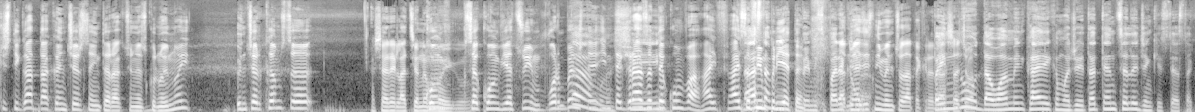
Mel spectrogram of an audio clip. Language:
Romanian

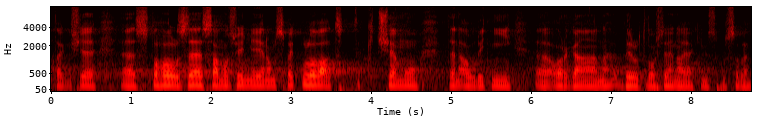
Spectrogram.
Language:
Czech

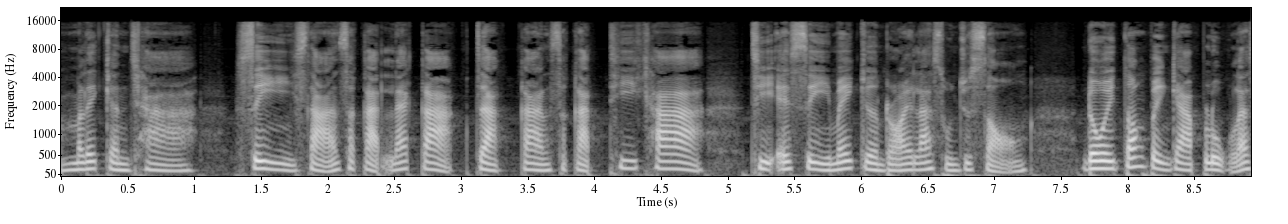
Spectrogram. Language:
Thai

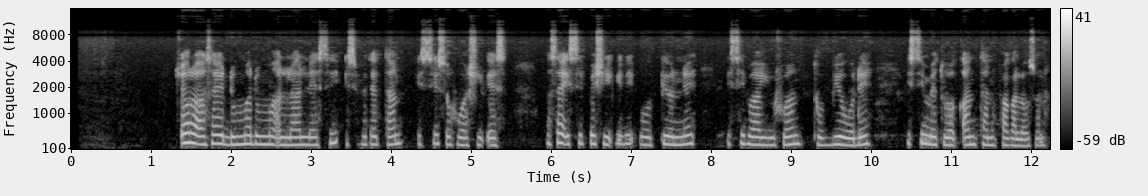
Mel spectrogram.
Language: Wolaytta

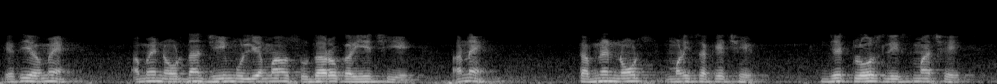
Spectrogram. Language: Gujarati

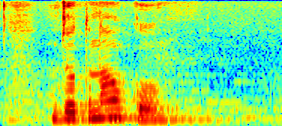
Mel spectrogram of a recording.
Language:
Santali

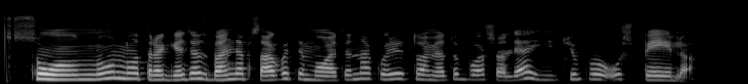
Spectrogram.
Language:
Lithuanian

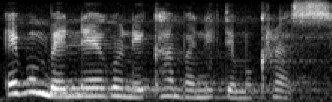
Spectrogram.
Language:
South Ndebele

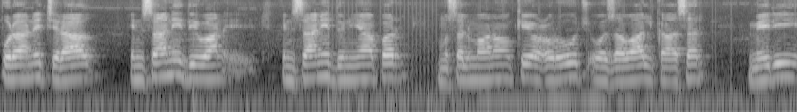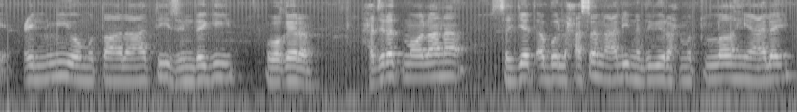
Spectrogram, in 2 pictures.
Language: Urdu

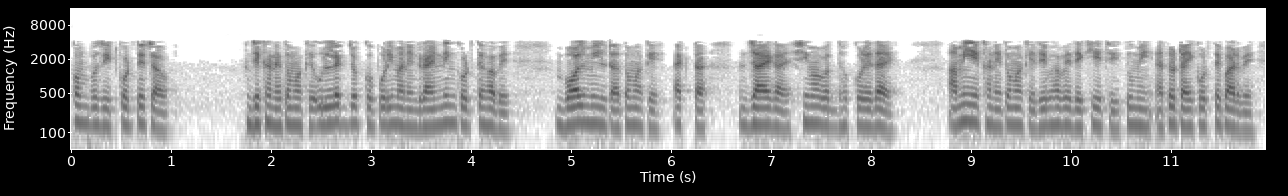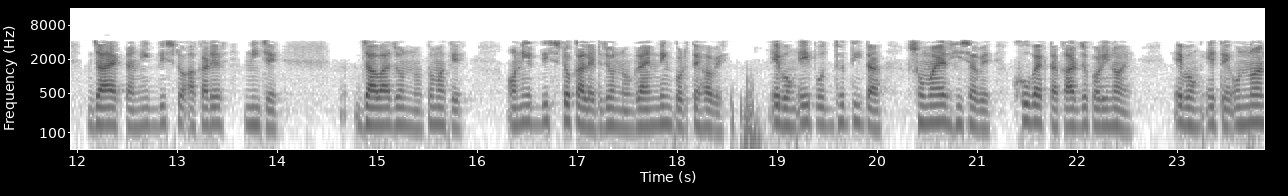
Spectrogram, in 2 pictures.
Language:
Bangla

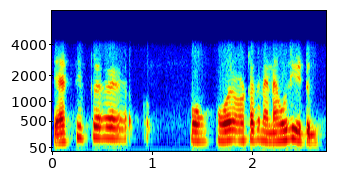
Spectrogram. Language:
Malayalam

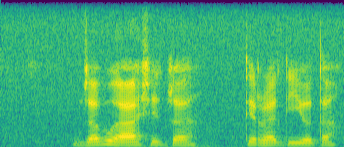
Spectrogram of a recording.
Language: Tsonga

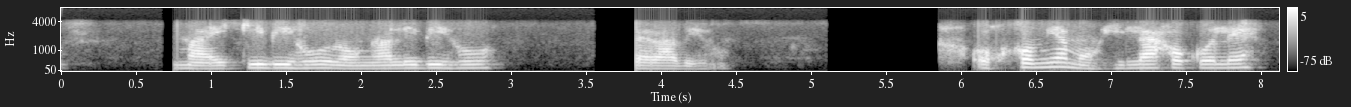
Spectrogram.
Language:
Assamese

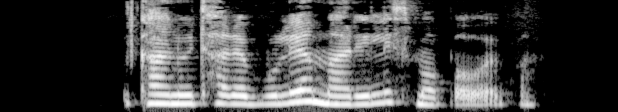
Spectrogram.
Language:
Georgian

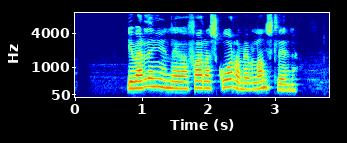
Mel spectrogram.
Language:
Icelandic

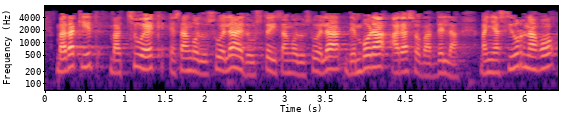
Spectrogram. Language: Basque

